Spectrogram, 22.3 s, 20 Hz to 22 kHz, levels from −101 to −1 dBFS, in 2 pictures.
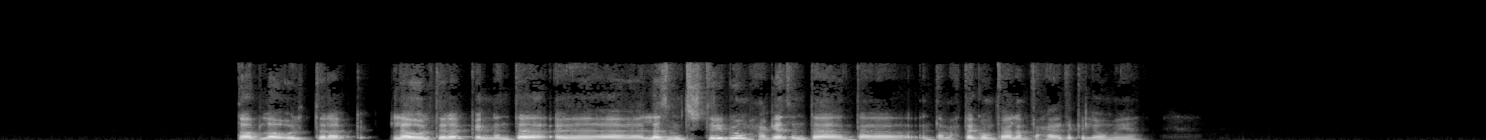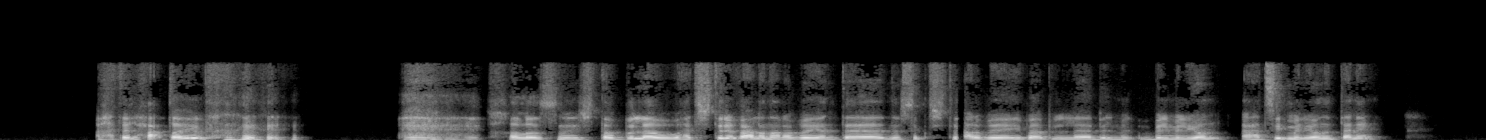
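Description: At 10.33 s and again at 18.31 s there's a burst of packet loss in this speech, each one running about 90 ms. A run of packets never made it in time, so the receiver kept stretching the last bit of sound for roughly 60 ms, fading it down into a short buzz or hiss. Then it jumps back in with about 60 ms of the original just gone, so each spot sounds like a brief smeared stumble.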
